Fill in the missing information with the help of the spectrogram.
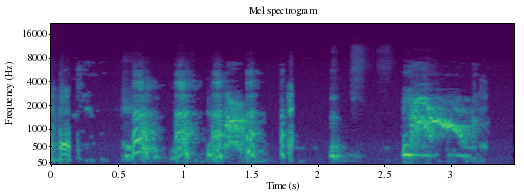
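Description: A dog named Laura lets out a quick run of loud barks and yips, pauses briefly, then ends with a longer, drawn-out whining bark.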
